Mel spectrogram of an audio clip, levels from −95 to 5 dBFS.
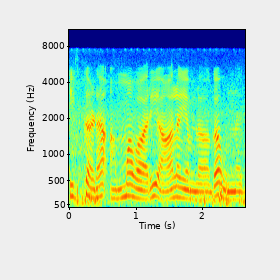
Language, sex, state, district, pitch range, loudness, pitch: Telugu, female, Telangana, Hyderabad, 150-210 Hz, -16 LUFS, 170 Hz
